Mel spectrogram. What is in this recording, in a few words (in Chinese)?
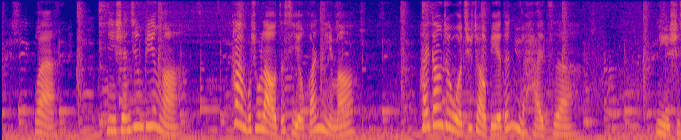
御姐音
